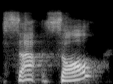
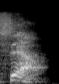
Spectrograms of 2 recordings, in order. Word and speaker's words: Sal: We have now Saul is how I would pronounce it. Am I saying that right? It's Sal. Sal. The full name Sal, so Sal. Yep. The reason Sal, your pal.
